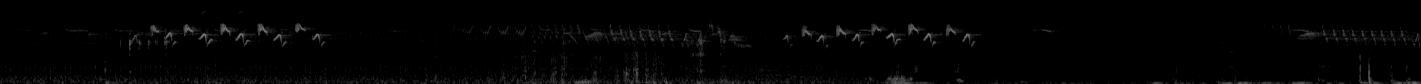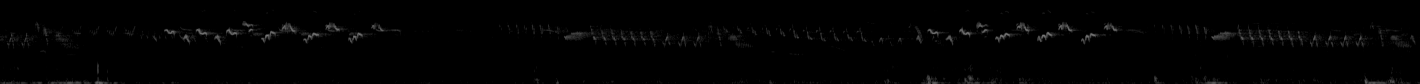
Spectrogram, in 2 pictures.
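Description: A songbird singing: short phrases of quick, sharp notes repeated every few seconds, with softer warbling between them.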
